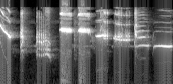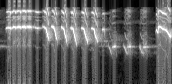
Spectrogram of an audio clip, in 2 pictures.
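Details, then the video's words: Male bar-winged prinia in full loud song for training captive songbirds: a rapid, varied run of high whistles, sharp repeated falling notes in fast series and short steady tones, continuous over five seconds with a clean background. "Suara burung tledekan gunung jantan GACOR DOR"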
